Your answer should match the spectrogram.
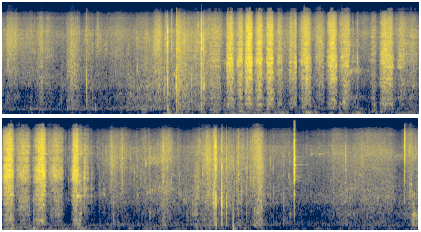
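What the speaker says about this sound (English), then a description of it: "do you want to cut off that branch there?" A damp tree branch being sawn outdoors in winter: loud, close, rhythmic rasping back-and-forth strokes of a hand saw through wet wood, steady for several seconds and then slowing, with little else audible.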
